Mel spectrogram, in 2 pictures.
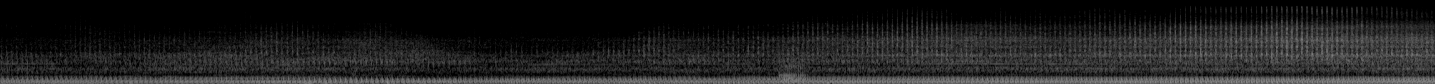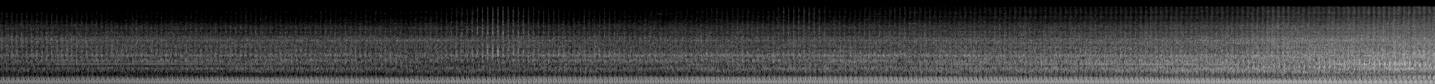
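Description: Kubota RT120 single-cylinder diesel engine on a walking tractor running steadily while plowing, growing steadily louder as it comes close.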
